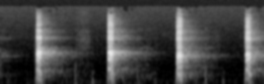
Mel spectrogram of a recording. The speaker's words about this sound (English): And that's just a single cut, cutting it off with my throat.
